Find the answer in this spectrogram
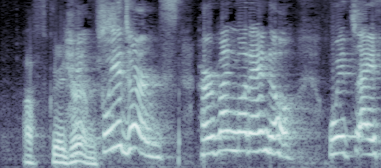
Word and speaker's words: German Moreno: were we were laughing about it because I mispronounce the name of of Kuya Germs Kuya Germs Herman Moreno Which I said na sa sobrang kabako e ang nasabi ko German Moreno German Moreno siguro yun yung isa sa mga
